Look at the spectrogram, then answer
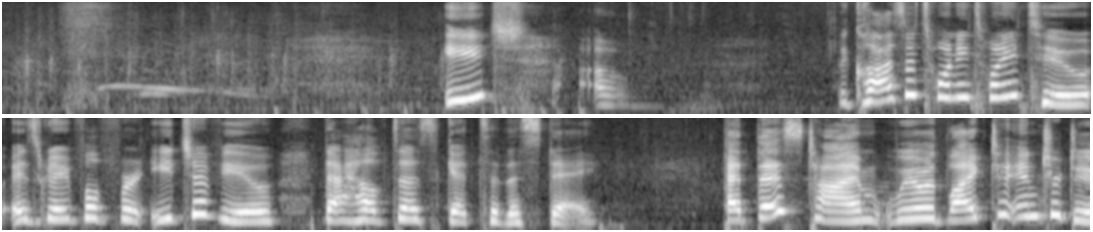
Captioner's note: applause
